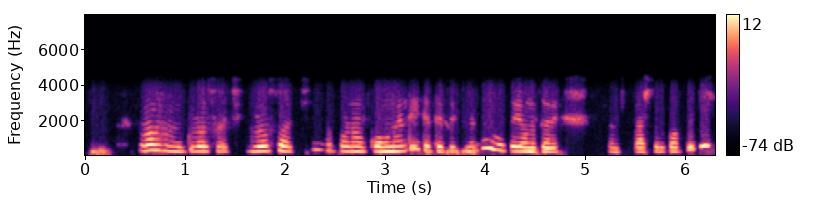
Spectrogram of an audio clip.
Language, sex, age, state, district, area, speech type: Odia, female, 18-30, Odisha, Jagatsinghpur, rural, conversation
